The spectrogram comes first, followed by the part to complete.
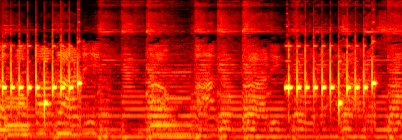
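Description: Acoustic guitar played with fast tremolo picking on one high note, in two bursts of under a second each, about three seconds apart, over lower sustained notes and her singing voice.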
